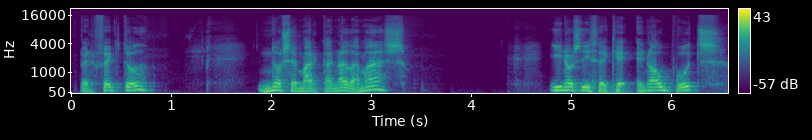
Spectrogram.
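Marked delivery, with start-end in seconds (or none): none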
